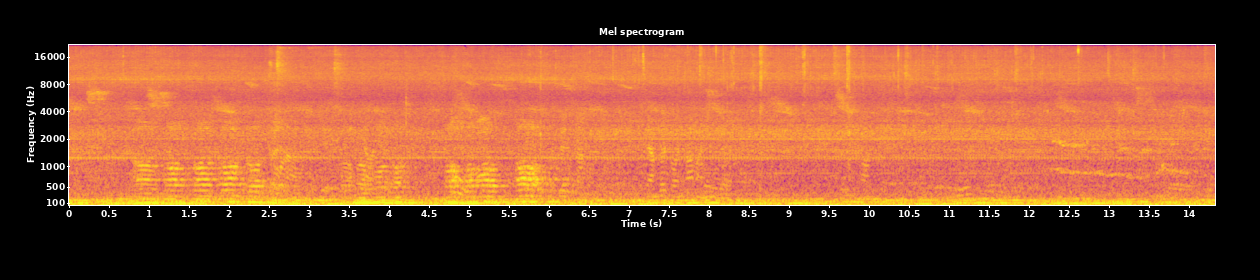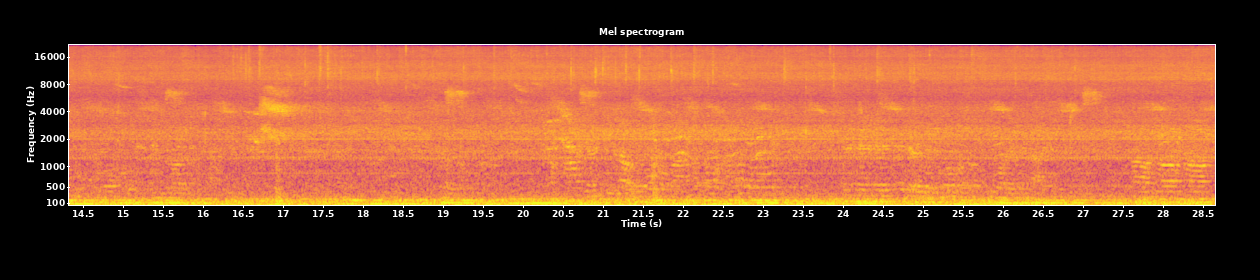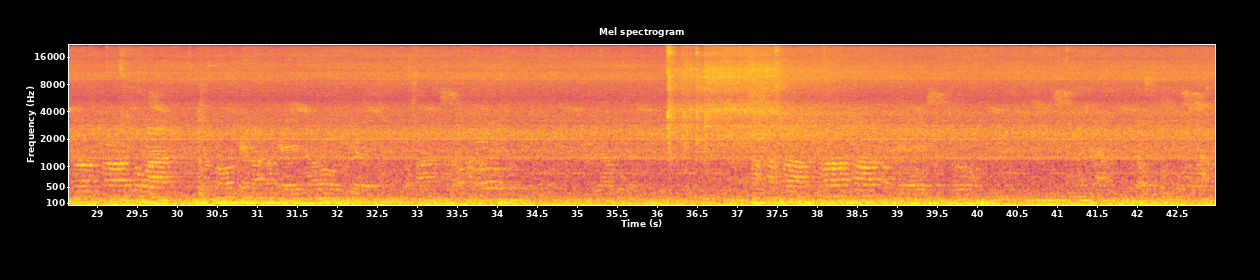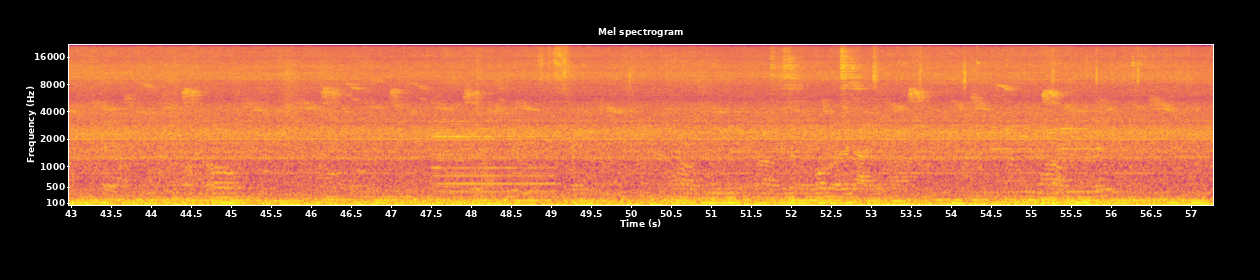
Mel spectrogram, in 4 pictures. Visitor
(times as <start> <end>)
18.0 57.2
